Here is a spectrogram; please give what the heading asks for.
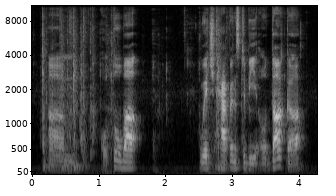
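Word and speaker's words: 言葉: you have to basically count the syllables and go kotoba, okay, it's after the ba.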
